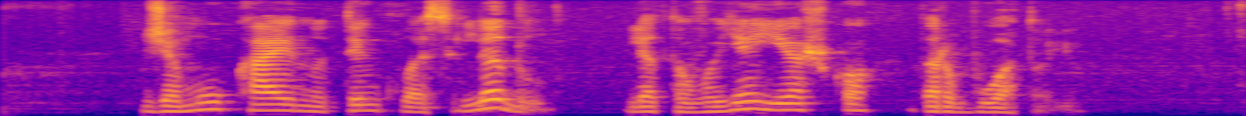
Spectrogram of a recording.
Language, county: Lithuanian, Kaunas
